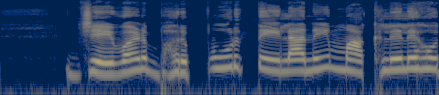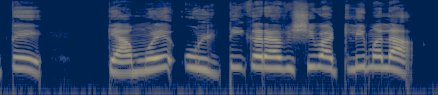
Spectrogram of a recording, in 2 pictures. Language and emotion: Marathi, disgusted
